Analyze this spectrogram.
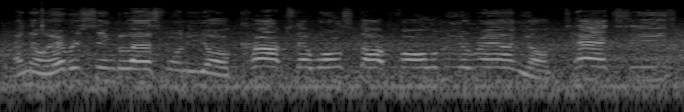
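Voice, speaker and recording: A loud man speaks at a fairly quick pace with an extremely high pitch. His pitch varies in an ordinary way, and there is noticeable background noise. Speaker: homeless man. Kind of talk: ranting. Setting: outdoors by a taxi, on a bike.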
